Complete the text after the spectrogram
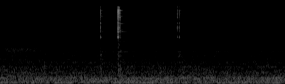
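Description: A small screwdriver clicks against metal parts.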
